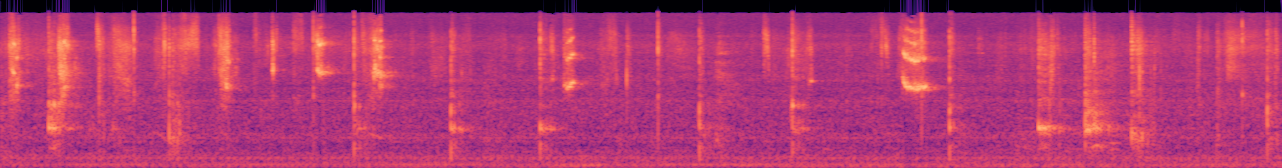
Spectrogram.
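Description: Pickleball rally at the net: paddles hitting a plastic pickleball back and forth in short sharp pops, roughly one to two a second. Sneakers squeak on the hard court, the loudest squeak a little before the end.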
